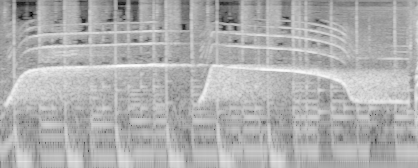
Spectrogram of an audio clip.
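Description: Screaming piha giving two loud, ringing whistles, each sweeping sharply upward and held, the second sliding down at the end; a beat of music plays underneath.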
